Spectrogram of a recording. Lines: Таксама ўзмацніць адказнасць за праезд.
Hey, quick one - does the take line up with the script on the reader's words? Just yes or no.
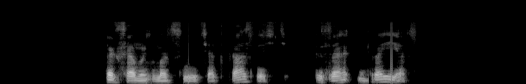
yes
